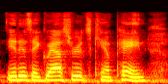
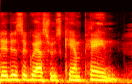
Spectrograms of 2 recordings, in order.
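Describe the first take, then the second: First: The sentence is spoken at a slower pace. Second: The sentence is spoken at a faster pace.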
